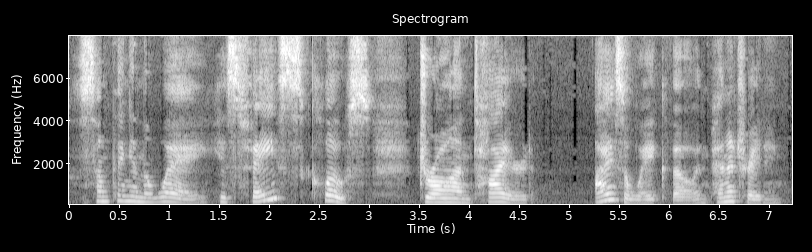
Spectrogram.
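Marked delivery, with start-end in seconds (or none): none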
